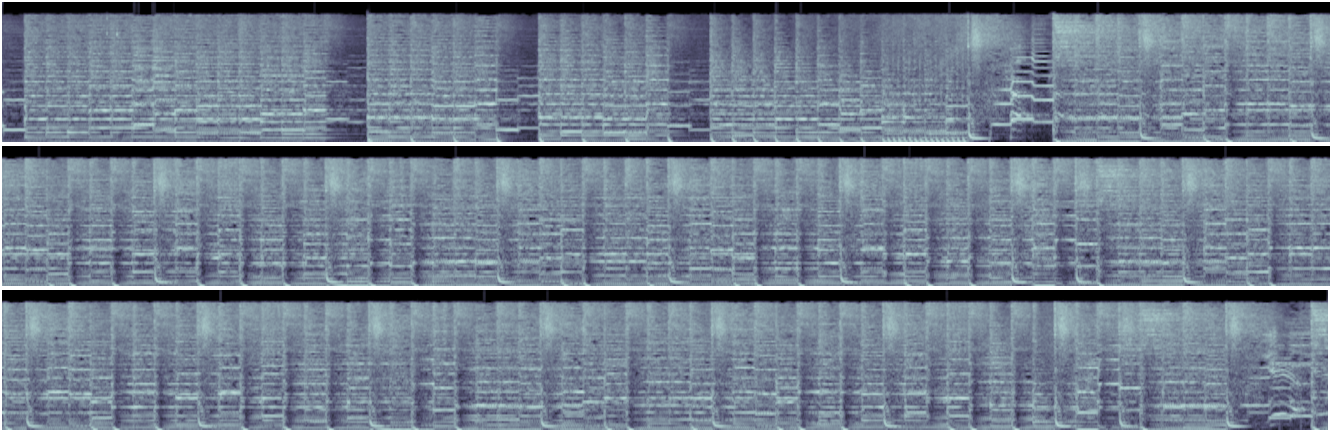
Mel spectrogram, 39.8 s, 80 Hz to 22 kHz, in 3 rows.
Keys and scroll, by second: 16.6 ctrl+e, 20.8 ctrl+shift+a.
